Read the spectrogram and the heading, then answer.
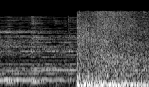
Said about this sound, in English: The explosion just a few feet away. If anyone has ever been around a real explosion, you know how powerful it is, as well as how deafening it is.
